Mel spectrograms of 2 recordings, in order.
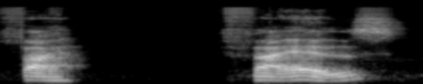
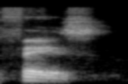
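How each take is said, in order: First: The name is said with two separate vowel sounds. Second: The name is said as one syllable, like faze. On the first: This is the original pronunciation of the name. "pronounced Fa Faez" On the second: This is how English speakers say the name. "English speakers pronounce it Faze"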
